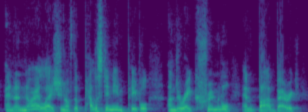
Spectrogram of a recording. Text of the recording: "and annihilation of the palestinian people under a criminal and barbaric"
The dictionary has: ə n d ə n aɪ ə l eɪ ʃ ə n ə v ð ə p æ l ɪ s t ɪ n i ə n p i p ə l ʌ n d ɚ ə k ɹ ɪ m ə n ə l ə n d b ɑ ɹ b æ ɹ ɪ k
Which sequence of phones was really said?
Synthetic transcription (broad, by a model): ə n ə n aɪ ə l eɪ ʃ ə n ə v ð ə p æ l ɪ s t ɪ n i ə n p i p ə l ʌ n d ɚ ə k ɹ ɪ m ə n l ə n b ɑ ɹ b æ ɹ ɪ k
